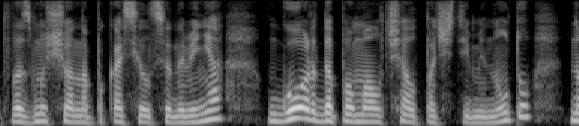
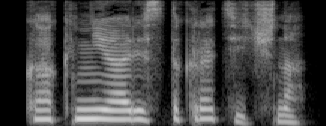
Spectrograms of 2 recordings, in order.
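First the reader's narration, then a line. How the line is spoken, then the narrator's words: Purring. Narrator (Russian): промурлыкала я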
